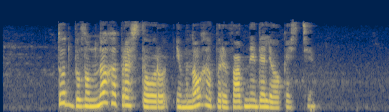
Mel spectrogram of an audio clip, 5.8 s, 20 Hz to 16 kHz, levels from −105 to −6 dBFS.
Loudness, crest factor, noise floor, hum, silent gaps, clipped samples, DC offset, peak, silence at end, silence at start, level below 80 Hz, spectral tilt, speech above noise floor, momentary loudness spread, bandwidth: -18 LUFS; 16 dB; -60 dBFS; none; none; under 0.1%; under 0.1%; -2 dBFS; 1.15 s; 0.85 s; -60 dBFS; -6.5 dB/octave; 43 dB; 16 LU; 7.8 kHz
